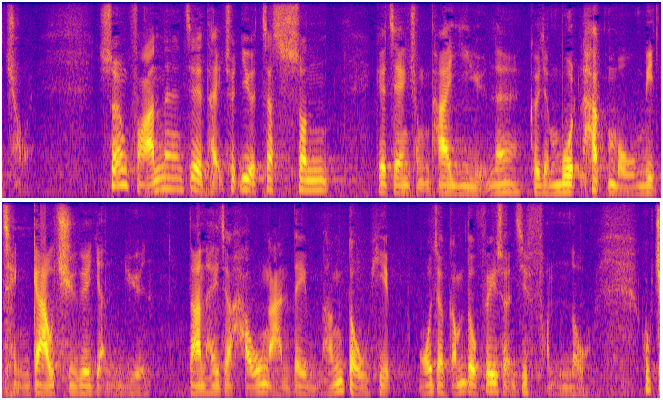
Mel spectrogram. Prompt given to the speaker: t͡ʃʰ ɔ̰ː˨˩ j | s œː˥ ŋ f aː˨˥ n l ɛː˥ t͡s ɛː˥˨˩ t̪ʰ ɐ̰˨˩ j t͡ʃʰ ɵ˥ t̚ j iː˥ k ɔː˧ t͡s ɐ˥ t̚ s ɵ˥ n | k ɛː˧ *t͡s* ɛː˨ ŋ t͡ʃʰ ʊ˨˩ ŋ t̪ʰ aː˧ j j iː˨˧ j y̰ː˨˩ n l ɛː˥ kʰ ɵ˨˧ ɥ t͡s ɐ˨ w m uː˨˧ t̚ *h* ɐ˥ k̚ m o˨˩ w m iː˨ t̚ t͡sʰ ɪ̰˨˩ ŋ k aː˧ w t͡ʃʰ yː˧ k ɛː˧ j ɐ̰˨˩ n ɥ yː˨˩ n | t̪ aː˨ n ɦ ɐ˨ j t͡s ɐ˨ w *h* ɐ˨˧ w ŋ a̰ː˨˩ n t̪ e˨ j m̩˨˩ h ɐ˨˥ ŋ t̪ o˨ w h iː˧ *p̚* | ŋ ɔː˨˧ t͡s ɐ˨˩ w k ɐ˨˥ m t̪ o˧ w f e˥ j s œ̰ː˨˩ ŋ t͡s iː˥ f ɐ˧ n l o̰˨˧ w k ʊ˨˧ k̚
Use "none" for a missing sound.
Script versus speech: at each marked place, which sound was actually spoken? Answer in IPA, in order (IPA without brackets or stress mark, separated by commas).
t͡s, h, h, p̚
